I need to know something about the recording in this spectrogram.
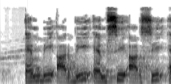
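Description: Speech only: a person talking in a lecturing tone.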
